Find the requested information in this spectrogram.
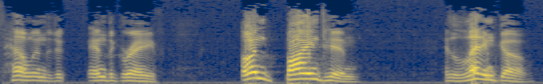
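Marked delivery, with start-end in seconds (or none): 2.4-5.3 proclaimed command. Acted. Preacher voicing God's command to death, booming proclamation. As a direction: declare it over death with full authority.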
